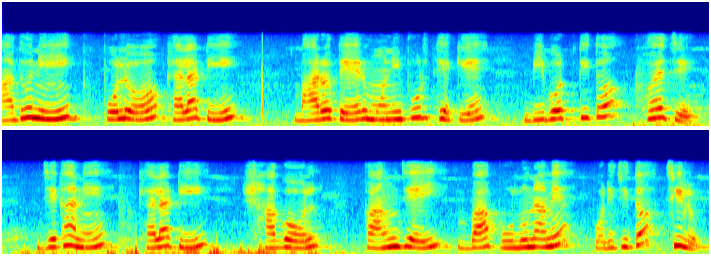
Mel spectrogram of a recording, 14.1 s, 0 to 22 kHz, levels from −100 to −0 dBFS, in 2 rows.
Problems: constant background noise, background conversations at intervals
